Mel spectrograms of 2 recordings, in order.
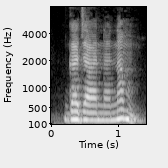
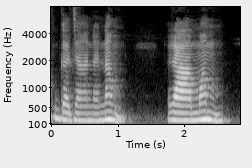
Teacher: तो इस तरीके से अगर लाइन के ऊपर एक बिंदी है तो उसका लास्ट में अगर बिंदी लगी है तो उसका प्रोनाउंसिएशन म के रूप में होगा। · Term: अनुस्वार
